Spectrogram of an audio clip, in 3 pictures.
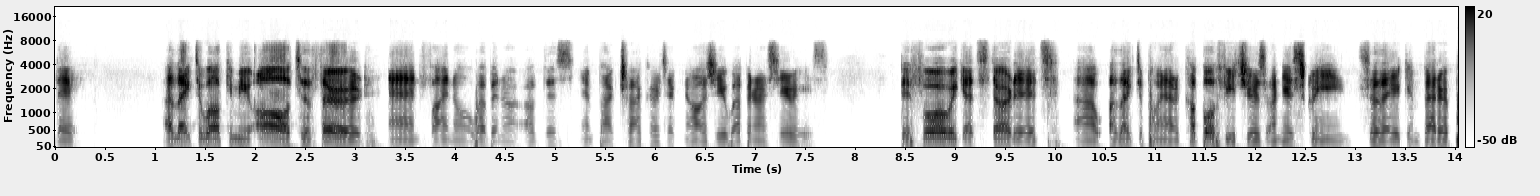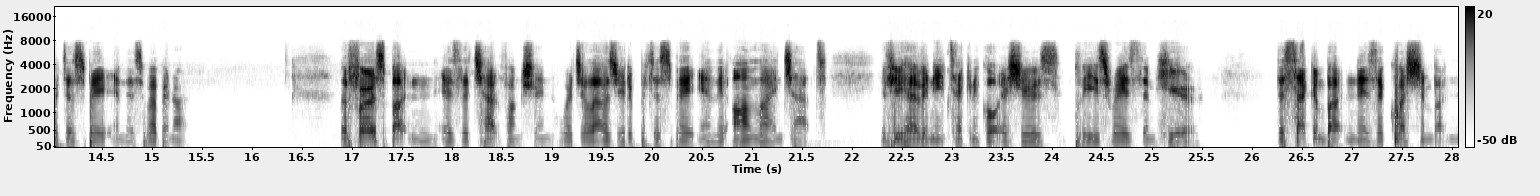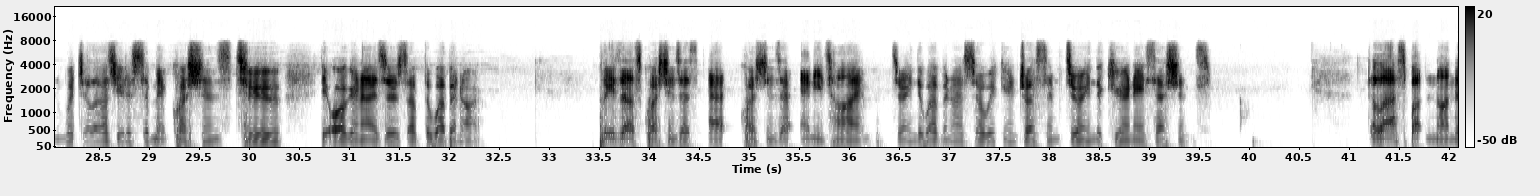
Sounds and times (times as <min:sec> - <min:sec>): Speech: 0:00.0 - 0:00.3, 0:01.1 - 0:07.8, 0:08.4 - 0:15.4, 0:16.4 - 0:25.5, 0:26.2 - 0:32.4, 0:33.5 - 0:40.1, 0:40.7 - 0:42.0.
